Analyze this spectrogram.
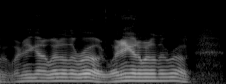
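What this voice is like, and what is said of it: Nasal self-impression, repeated question. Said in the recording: “great impression of yourself ... You're not quite as nasally.”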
